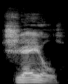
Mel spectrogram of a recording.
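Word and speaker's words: gaol: And I did this time it was the Adelaide Jail. And you can tell it's you tell it's got to be spooky cuz it's spelled G A O L. No jail.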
